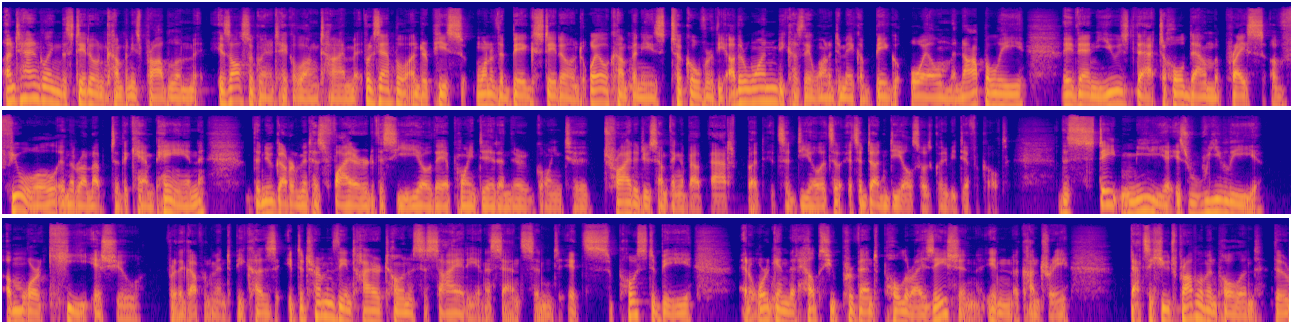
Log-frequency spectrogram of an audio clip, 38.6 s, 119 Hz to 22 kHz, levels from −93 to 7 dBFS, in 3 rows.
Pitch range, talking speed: 90-115 Hz, 210 wpm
